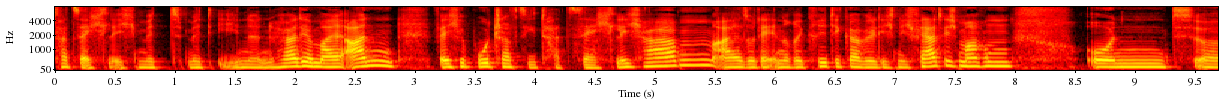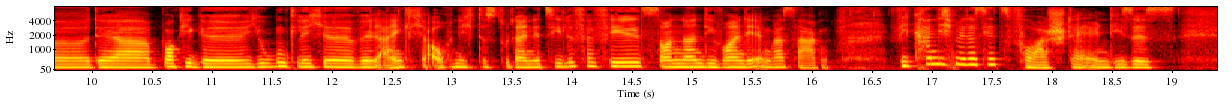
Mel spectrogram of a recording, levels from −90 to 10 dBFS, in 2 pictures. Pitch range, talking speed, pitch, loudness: 150-190 Hz, 155 wpm, 160 Hz, -20 LUFS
